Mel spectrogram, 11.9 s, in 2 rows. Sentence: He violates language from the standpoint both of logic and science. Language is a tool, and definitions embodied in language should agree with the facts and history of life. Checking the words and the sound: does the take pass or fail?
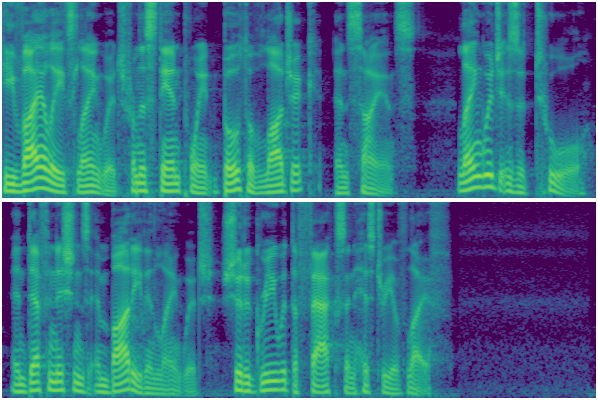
pass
